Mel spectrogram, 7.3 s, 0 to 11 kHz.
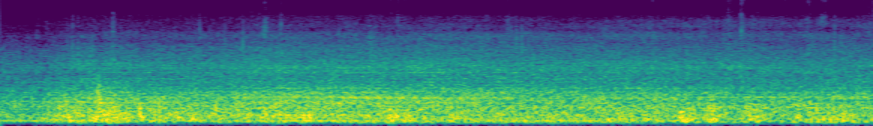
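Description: NJ Transit ALP-45DP dual-mode locomotive running on its diesel engines at close range, a steady low rumble.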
